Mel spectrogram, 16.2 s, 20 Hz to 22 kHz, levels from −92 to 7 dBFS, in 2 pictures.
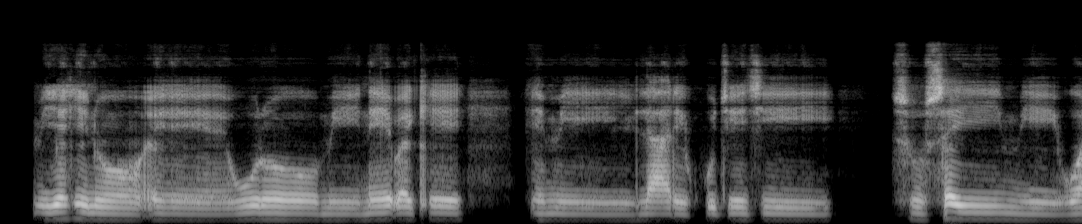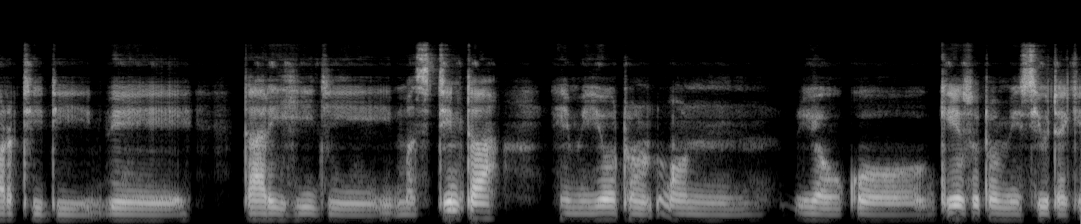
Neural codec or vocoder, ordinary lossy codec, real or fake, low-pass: none; none; real; 9.9 kHz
